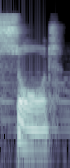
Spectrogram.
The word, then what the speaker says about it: sword: And for you, It's pronounced sword. The W is silent.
